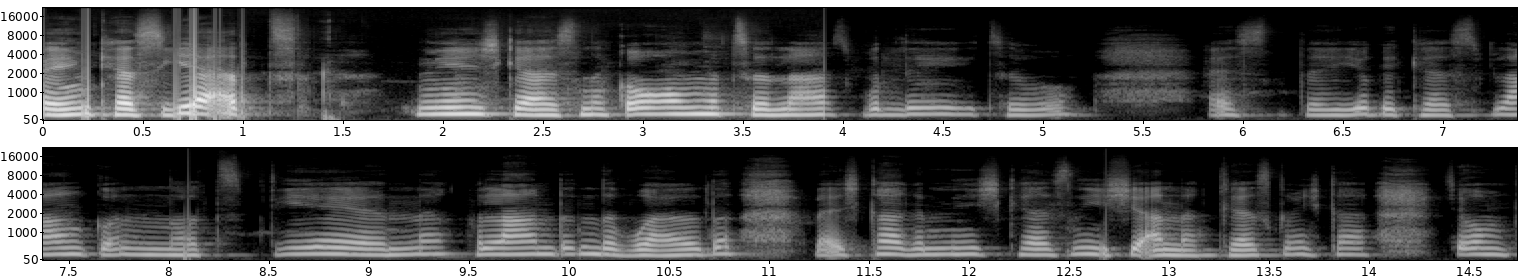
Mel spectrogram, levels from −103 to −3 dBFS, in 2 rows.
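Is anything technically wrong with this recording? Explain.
Yes. At 3.9 s there is a sudden gain jump. The speech and background noise drop together by about 12 dB, likely from a gain change applied without a ramp.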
